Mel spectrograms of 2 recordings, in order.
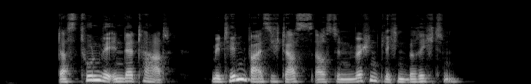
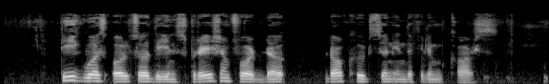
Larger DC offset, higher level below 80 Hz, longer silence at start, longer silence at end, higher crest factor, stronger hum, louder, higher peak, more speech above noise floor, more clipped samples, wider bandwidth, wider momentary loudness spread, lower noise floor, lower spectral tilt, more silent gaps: neither; about the same, -60 dBFS vs -56 dBFS; about the same, 0.6 s vs 0.6 s; first, 0.7 s vs 0 s; about the same, 16 dB vs 16 dB; neither; second, -21 LUFS vs -18 LUFS; about the same, -4 dBFS vs -2 dBFS; first, 64 dB vs 31 dB; neither; about the same, 11.5 kHz vs 11.5 kHz; about the same, 11 LU vs 11 LU; first, -84 dBFS vs -48 dBFS; first, -6.5 dB/octave vs -4.5 dB/octave; neither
